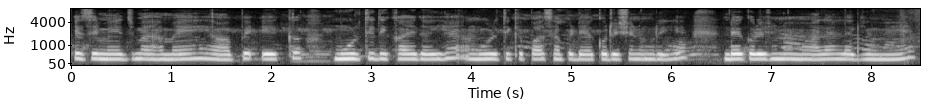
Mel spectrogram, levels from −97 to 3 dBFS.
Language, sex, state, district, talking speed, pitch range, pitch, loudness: Hindi, female, Bihar, Jahanabad, 185 wpm, 225-235 Hz, 230 Hz, -15 LUFS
